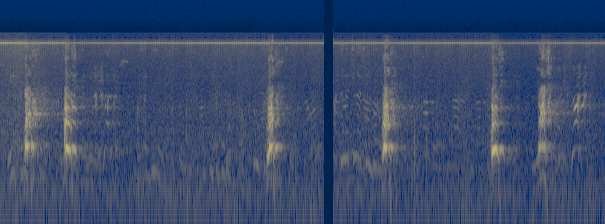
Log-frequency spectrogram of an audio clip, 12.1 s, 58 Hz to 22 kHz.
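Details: Dog barking during a training session in Horlivka on 31 January 2021; sharp, loud barks, single and in pairs, spaced a few seconds apart, over a quiet background with a faint steady high tone.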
